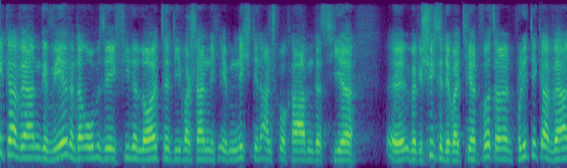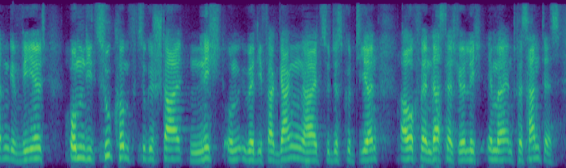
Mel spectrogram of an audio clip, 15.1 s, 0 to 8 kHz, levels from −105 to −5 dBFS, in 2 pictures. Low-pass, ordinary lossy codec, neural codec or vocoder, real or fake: 7.2 kHz; AAC, 32 kbps; codec, 16 kHz in and 24 kHz out, 1 kbps, XY-Tokenizer; fake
